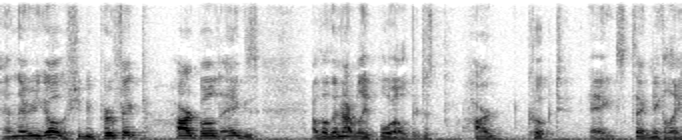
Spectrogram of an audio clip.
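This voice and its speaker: At a fairly quick pace, a man speaks with a somewhat breathy voice at a medium pitch. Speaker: comedian. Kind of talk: comedic news commentary to camera. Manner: casual, joking.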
